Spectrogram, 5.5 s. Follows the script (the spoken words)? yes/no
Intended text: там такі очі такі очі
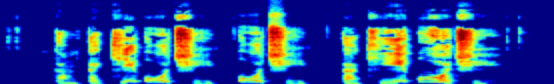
no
